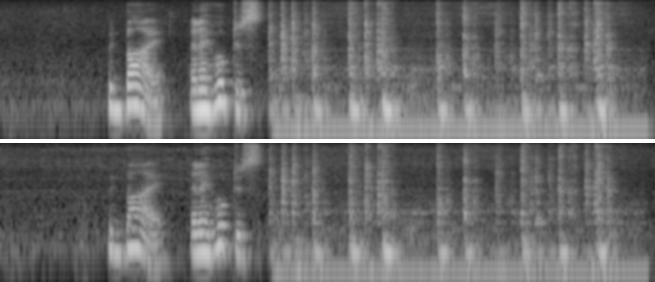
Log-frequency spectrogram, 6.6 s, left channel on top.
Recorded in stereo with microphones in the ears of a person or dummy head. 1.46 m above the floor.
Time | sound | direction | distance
1.1 | a man speaking | 25° left (ahead or behind) | 0.5 m
2.7 | typing on a keyboard | 75° left (ahead or behind) | 2 m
